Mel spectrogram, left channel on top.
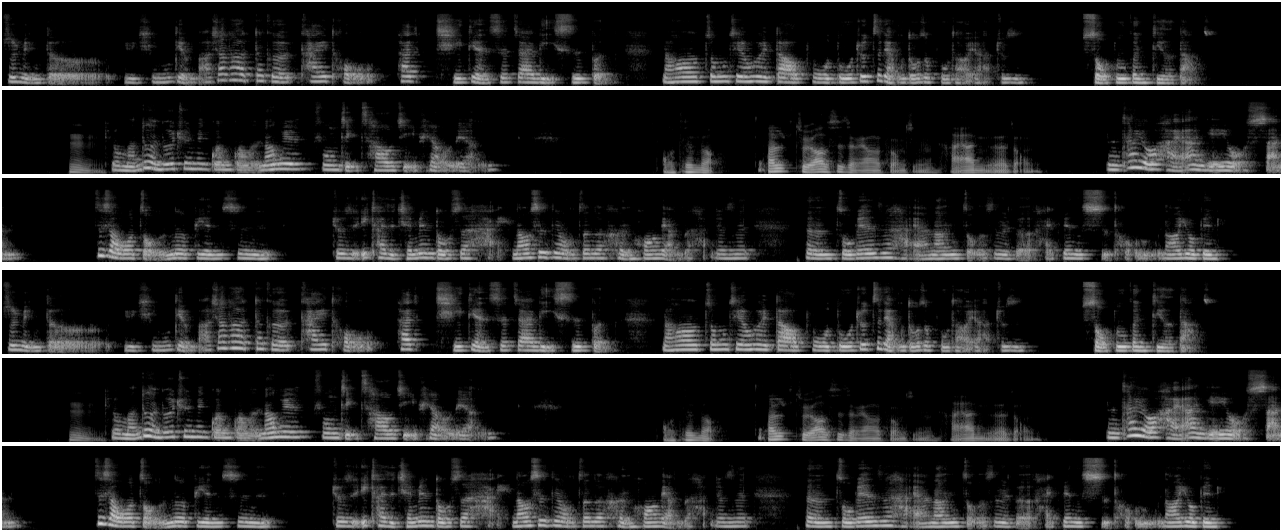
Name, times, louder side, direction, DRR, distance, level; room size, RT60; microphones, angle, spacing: voice 1, 0.0-10.2 10.8-12.0 13.9-17.7 23.8-25.8 26.5-28.3 28.9-33.4 33.6-37.7, right 1 dB, 30° right, 0.7 m, -24 dB
voice 2, 13.5-13.8 19.4-19.9 20.4-23.2, left 2 dB, 15° left, 0.3 m, -32 dB
10.5 x 5.7 x 3.7 m
head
